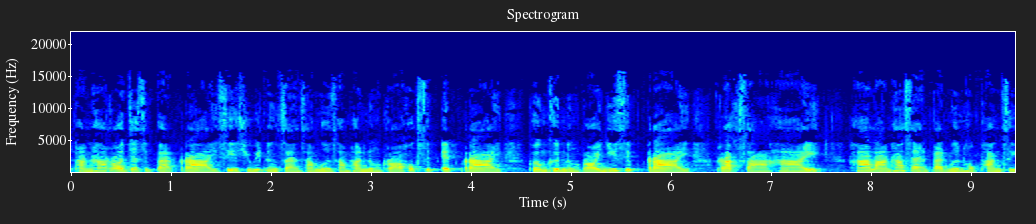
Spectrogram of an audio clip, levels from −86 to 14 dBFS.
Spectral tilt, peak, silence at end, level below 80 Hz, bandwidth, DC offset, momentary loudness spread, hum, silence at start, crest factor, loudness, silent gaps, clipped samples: -4.5 dB/octave; -6 dBFS; 0 s; -82 dBFS; 16 kHz; under 0.1%; 7 LU; none; 0 s; 20 dB; -27 LUFS; none; under 0.1%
